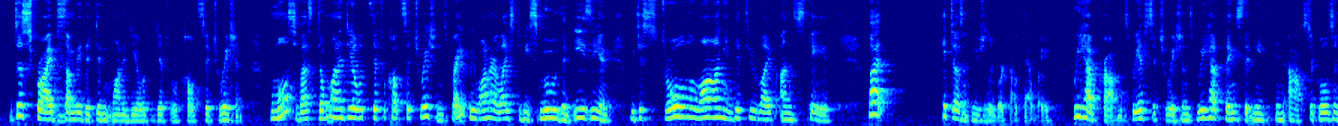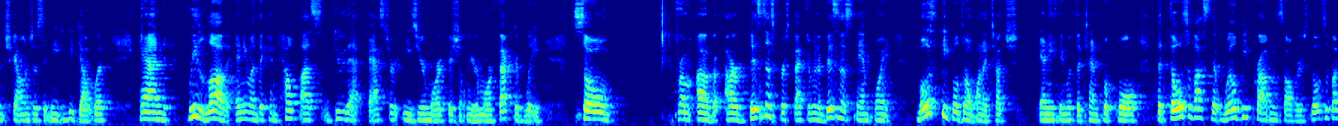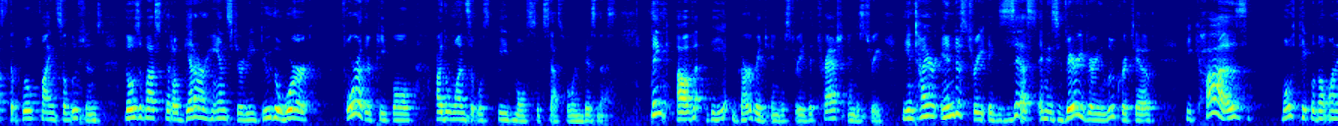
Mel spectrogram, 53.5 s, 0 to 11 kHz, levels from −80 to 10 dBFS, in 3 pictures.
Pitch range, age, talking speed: 165-215 Hz, 40-59, 190 wpm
